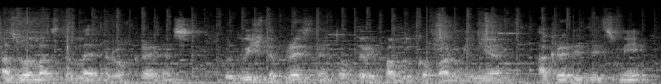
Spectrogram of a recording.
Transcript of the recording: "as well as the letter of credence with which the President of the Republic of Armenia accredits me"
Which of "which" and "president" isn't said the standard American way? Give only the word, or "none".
none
